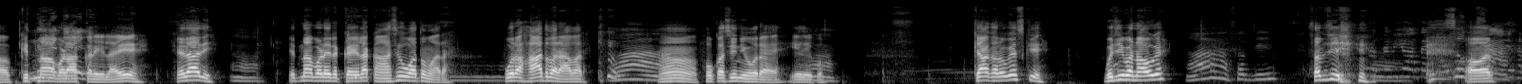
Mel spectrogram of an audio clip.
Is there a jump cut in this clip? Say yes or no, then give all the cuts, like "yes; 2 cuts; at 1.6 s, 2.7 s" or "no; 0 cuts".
no; 0 cuts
